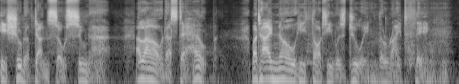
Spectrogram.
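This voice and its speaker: A man uses a put-on character voice at a fairly low pitch and a moderate pace. Clear background noise can be heard. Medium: video game.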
